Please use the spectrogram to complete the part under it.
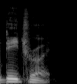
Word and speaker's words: Detroit: and I was his brother who lives in Detroit. – Oh, okay. in, in, in the South, you put the emphasis on the D.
